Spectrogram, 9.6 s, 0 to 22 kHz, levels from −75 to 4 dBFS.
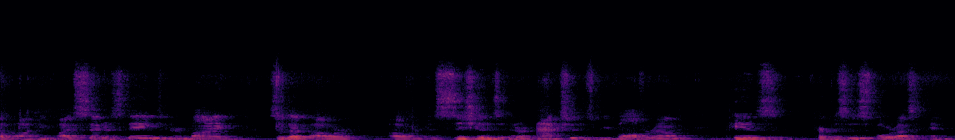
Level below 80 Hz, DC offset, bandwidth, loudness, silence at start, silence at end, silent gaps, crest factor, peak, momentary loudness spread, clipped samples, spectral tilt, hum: -82 dBFS; under 0.1%; 16 kHz; -44 LUFS; 0 s; 0 s; none; 18 dB; -26 dBFS; 10 LU; under 0.1%; -4 dB/octave; none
